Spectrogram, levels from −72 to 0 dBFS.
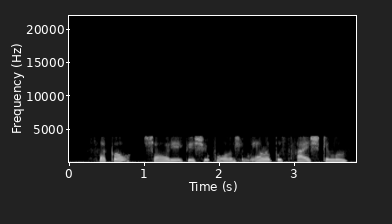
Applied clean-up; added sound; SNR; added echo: neural diffusion model UNIVERSE++.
